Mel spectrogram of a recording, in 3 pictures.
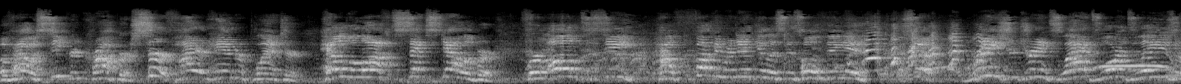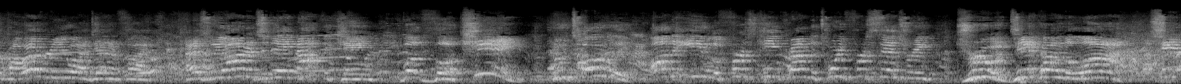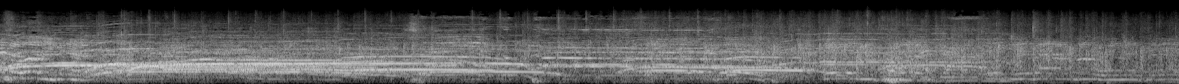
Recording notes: Recorded LIVE at Chicago’s Historic Green Mill Lounge on May 6th 2023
